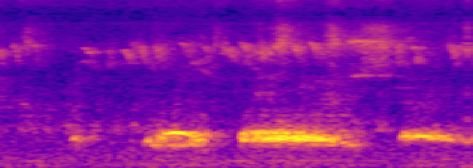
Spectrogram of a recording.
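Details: Zebra dove in breeding condition, kept in a woven bamboo cage and stroked by fingers, giving soft bekur coos: a faint short note, then three fuller mellow coos, the middle one longest.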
